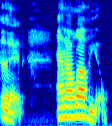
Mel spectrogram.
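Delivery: plain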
